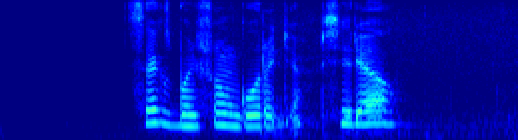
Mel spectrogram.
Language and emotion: Russian, sad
